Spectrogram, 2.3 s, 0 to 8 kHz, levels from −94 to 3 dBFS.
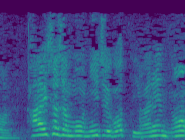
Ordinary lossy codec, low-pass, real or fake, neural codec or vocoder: MP3, 32 kbps; 7.2 kHz; real; none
